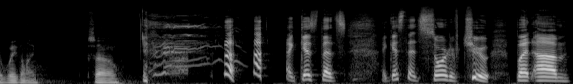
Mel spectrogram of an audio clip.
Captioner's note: laugh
